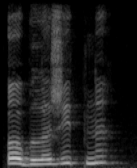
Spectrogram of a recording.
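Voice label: "ӧблӧжитны", Komi, female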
